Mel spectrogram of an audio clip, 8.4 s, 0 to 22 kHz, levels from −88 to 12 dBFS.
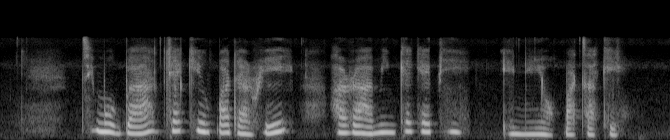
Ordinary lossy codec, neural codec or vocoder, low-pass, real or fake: none; codec, 16 kHz, 6 kbps, DAC; 7.2 kHz; fake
